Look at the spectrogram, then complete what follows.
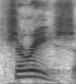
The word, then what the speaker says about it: Chriss: Charisse.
